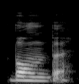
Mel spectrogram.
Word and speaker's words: bombe: Une bombe, a bomb. Okay? Here I have OM and it's followed by a consonant sound, B, which means I have to pronounce that nasal sound, une bombe.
